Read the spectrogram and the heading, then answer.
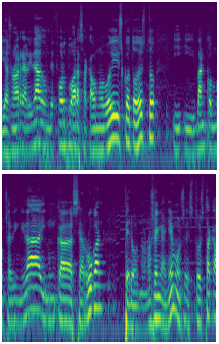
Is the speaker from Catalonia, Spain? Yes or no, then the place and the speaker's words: yes; Catalonia, Spain; Y yo soy catalán.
